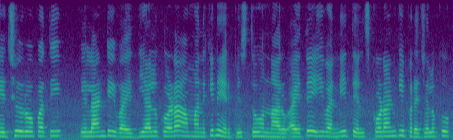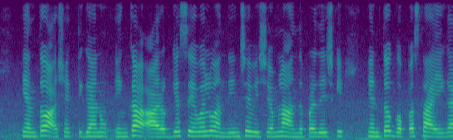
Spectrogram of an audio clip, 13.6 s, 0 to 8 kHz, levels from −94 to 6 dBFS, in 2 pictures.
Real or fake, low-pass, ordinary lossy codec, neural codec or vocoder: real; none; none; none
